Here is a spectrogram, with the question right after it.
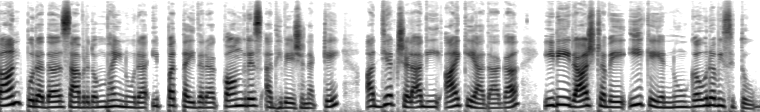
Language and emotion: Kannada, neutral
